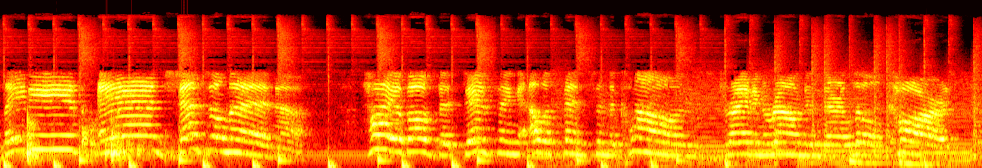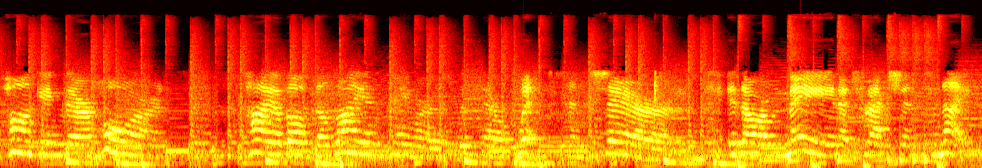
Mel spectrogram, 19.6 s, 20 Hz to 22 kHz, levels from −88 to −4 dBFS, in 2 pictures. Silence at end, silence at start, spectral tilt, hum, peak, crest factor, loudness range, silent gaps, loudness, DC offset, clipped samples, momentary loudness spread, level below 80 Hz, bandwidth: 0 s; 0 s; -4 dB/octave; none; 0 dBFS; 14 dB; 4 LU; none; -13 LUFS; under 0.1%; under 0.1%; 12 LU; -32 dBFS; 16.5 kHz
